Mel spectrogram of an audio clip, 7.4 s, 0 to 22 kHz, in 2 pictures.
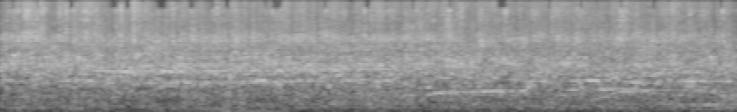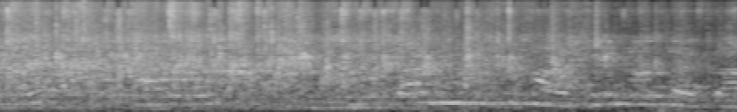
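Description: Parents and students at Varshotsav 2025, an Aksharnandan school annual day for the 7th standard, clap loudly for themselves, a dense continuous round of applause with crowd murmur and some shouting mixed in.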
